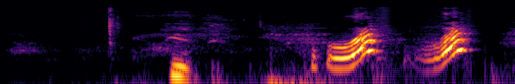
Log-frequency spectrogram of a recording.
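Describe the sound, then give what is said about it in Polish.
A dog behind a door barks twice in quick succession, two loud, tonal, rising yelps near the end, preceded by a brief low grunt and some soft rustling. “Pies demon.”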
